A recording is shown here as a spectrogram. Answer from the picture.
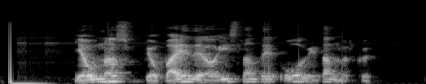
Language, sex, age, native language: Icelandic, male, 20-29, Icelandic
